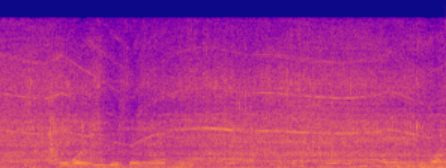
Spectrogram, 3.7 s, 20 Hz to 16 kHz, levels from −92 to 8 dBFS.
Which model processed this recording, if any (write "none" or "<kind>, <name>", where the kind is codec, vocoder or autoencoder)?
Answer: none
